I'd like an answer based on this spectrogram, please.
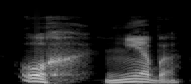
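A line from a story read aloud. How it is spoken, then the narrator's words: Breathless exclamation. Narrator (Russian): выдохнул Сэм Вердро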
